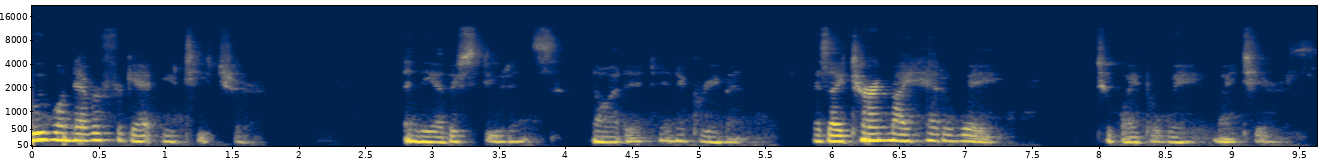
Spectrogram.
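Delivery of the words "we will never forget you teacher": put-on gentle voice. Recalling a student's farewell words to the teacher, retelling them gently. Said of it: "His voice was gentle as he said the words".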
